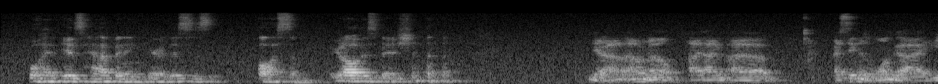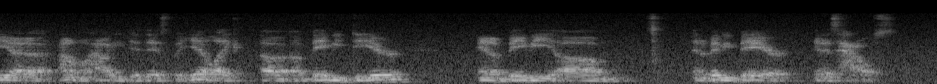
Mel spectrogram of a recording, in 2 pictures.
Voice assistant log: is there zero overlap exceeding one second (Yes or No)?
Yes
